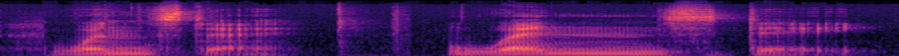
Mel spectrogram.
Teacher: the d and the e here are silent and the s is pronounced like a z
